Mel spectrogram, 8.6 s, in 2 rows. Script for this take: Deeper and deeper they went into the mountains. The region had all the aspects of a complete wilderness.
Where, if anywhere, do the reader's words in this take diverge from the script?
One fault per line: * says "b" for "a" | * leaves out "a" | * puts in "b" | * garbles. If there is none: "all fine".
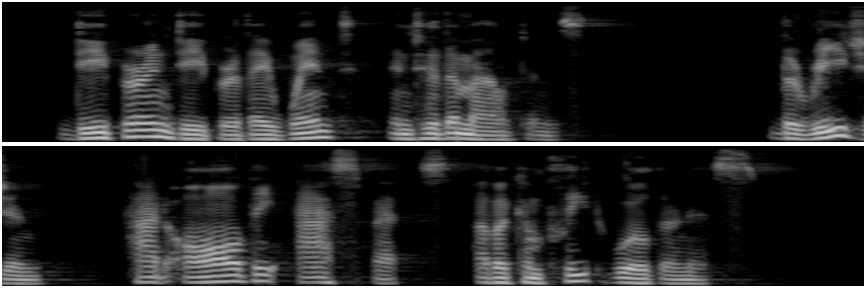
all fine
